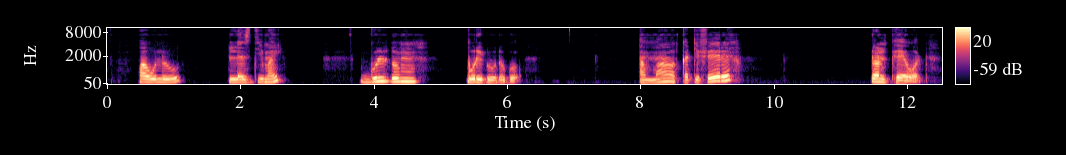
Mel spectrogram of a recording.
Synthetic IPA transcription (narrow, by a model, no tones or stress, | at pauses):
pawlu | les̬dimaj | ɡulɗum | ɓuɾiɗudṵɡɔ̰ | ʔamːawakːatifɛːɾɛ | ɗɔnpʰɛːwɔ̰l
